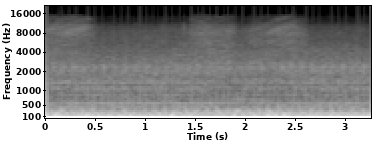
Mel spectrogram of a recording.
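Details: 1998-2002 Honda Accord after replacing failed fuel pump relay that caused crank-no-start: smooth even low idle rumble with steady beat, no stumbles or knocks; normal idle.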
